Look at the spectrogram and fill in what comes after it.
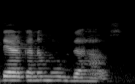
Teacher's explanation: In informal speech, going to is often pronounced gonna. · जल्दी जल्दी में जब गोइंग टू बोलते हैं तो वो गोइंग टू की बजाय गना बोल देते हैं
